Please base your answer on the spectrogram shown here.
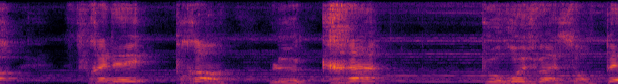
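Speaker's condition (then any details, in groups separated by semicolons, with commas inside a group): Multiple sclerosis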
